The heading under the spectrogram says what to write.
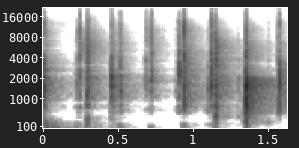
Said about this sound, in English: Everybody clap.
